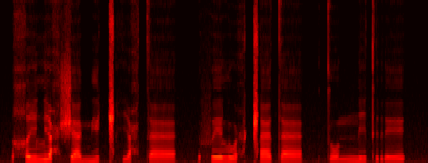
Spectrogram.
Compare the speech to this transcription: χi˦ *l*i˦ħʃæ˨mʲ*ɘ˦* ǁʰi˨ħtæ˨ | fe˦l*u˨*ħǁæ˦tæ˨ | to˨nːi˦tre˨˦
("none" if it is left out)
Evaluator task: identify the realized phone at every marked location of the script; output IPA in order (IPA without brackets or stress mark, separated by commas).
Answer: l, e˦, u˨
